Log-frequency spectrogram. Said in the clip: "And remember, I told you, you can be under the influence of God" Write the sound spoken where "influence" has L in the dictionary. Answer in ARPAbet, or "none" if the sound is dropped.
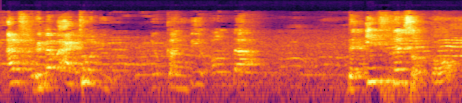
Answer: none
